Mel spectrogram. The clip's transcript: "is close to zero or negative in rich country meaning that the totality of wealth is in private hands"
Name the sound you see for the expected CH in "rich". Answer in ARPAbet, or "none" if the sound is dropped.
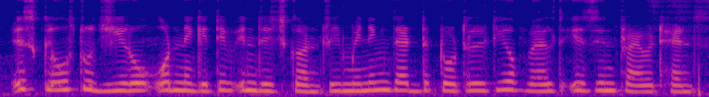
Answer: CH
